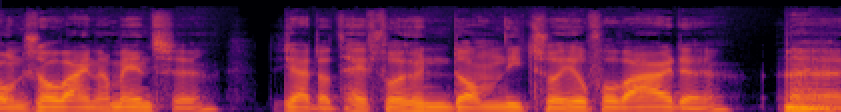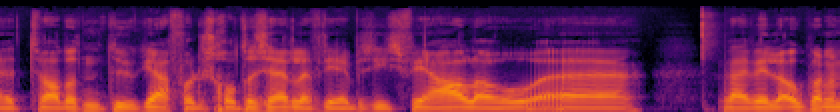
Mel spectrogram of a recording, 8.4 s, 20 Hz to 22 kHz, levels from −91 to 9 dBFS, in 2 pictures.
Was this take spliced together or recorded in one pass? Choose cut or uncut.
cut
